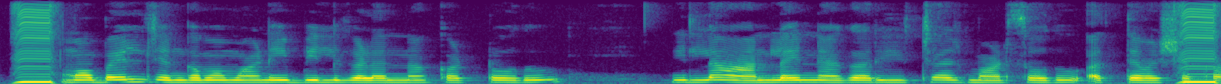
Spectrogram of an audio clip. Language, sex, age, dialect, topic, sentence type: Kannada, female, 31-35, Central, banking, statement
